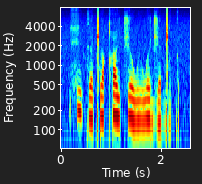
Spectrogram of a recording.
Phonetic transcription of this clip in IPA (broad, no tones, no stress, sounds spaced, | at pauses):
x i k ɛ ǁ ɨ qʰ i t͡ʃ ə w ɨ w ə d͡ʒ ɛ ɡ͡ǁ ɐ k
